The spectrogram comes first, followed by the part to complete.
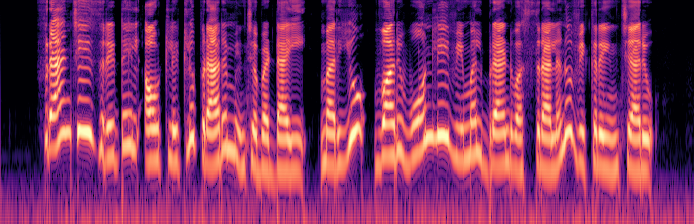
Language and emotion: Telugu, neutral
